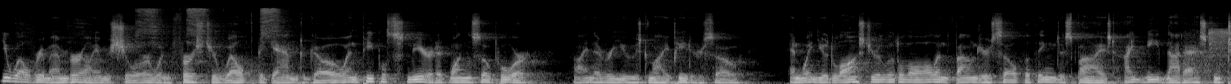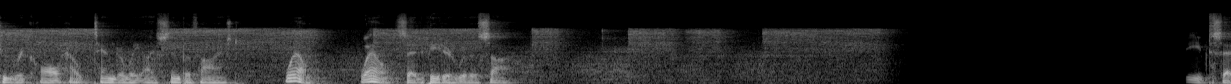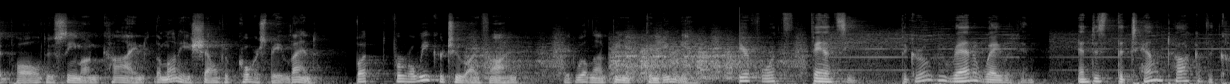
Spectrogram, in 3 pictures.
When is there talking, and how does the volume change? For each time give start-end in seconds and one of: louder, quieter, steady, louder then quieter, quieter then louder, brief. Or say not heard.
0.0-17.4 steady
24.1-36.8 steady.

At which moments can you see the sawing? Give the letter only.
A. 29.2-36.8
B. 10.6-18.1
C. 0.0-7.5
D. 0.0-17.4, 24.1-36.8
A.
